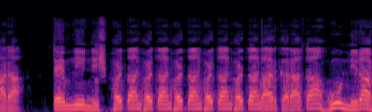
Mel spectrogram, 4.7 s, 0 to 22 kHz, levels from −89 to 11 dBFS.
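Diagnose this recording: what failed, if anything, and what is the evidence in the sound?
Codec stage. The speech has nothing above 11.4 kHz and heavy codec damage. The upper band is rebuilt from copied lower bands, likely by HE-AAC compression near 12 kbps.

Playback or stream stage. From 1.76 to 3.27 s a 378 ms fragment repeats four times back to back. A likely stall caused this broken-record loop, losing the audio that should have played.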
